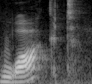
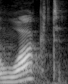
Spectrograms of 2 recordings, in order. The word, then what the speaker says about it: walked: So walked, talked, typed. You can hear the ED sound at the end of each verb. It's spelled ED, but the pronunciation is a T sound.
